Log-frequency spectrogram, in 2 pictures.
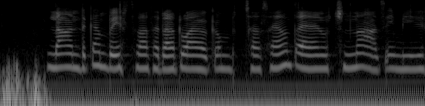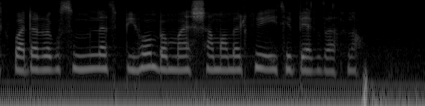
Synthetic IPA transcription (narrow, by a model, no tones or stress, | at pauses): ləand̪kʼənbəe̞ɾt̪ʰɨɾat̪ʰəd̪ad̪ɾoajwɔkʼəmbɨt͡ʃːasajhont̪ʼajlano̞t͡ʃːɨnːaːsʼemilkbad̪ərːəɡusɨmɨnːət̪biɦo̞nbəmːajaʃːamːaməlkʰujɛit̪ʰjo̞pʼjaɡɨzat̪nəw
